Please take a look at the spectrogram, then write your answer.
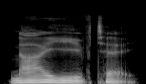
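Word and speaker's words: naiveté: also frequently heard naiva these four syllable variants are illogical and erroneous naive T combines naive and T and standard word division calls for three syllables naive T don't add a spurious fourth syllable it is acceptable to stress the middle syllable naive T but the weight of authority favors the primary accent of the final syllable naive T which should rhyme with day never with T so according to this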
